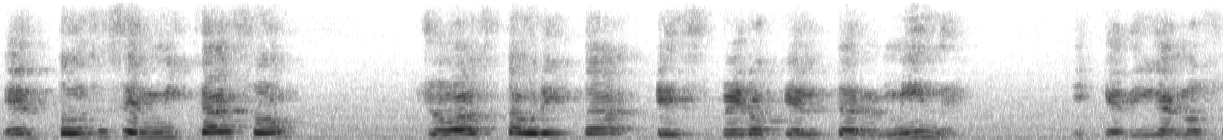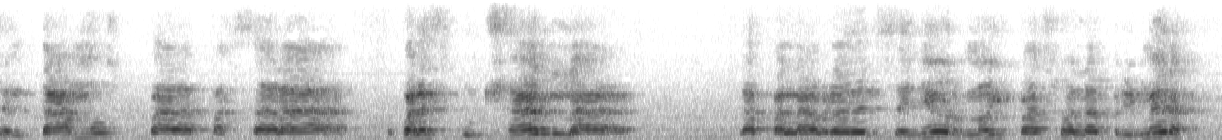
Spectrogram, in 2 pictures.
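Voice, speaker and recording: A woman's voice: a little high, moderate pace. A woman, a church lector, asking a long question in a class and rambling earnestly with fillers. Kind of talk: casual question in an online class. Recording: dull lo-fi call audio with faint noise.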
